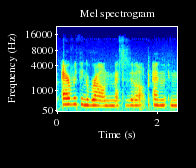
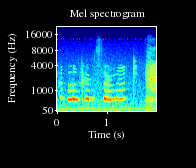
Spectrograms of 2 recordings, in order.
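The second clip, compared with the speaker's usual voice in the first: high, soft tearful squeak; tearful breakdown; 12 semitones higher, 6 dB quieter than usual. Real, not acted. Reader professing love for Caleb, tearful. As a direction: squeak it softly, overcome with love. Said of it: "my breakdown".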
